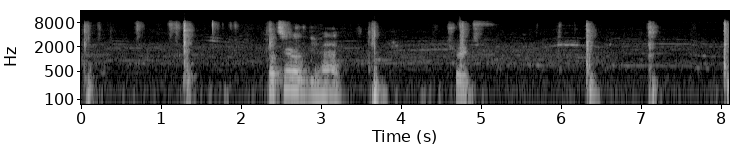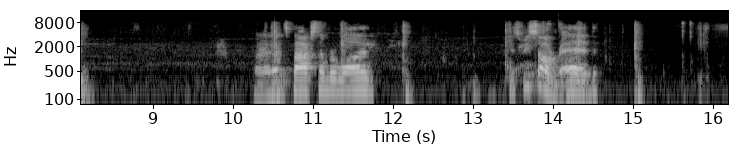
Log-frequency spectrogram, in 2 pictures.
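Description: Cards are flicked and snapped one after another in a hand.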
